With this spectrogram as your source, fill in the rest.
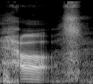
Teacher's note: اور ہا ادا ہوتی ہے حلق کے درمیان سے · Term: وسط حلق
